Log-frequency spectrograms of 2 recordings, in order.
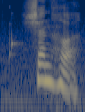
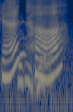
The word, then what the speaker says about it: Shenhe: Shenhe, Oh, that's how you say it. Shenhe?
